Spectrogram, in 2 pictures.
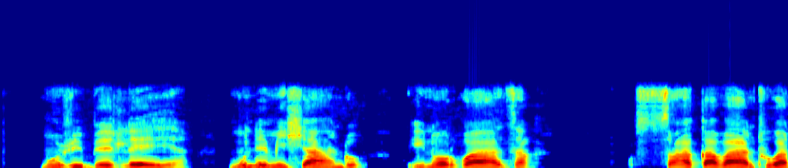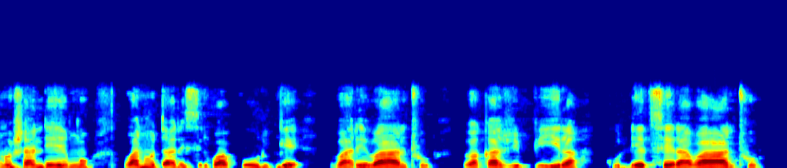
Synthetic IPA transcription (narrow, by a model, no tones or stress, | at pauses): muʐibʱe̞ɮeja̰ | mune̞miʃando̞ | ino̞rwaːd͡za | sakaʋantʰuʋano̞ʃande̞mwo̞ʋano̞taɾisirwakuŋɡe̞ | ʋaɾiʋantʰu | ʋakaʐipiɾa | kuɗe̞t͡se̞ɾaʋaːntʰu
